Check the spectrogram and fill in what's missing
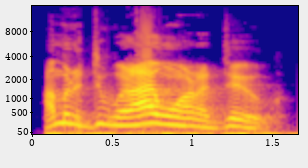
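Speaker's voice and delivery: loud, fast, stubborn declaration; defiant loud vow. Acted. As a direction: shout it out as stubborn self-will. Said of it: "It's the fallen nature".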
